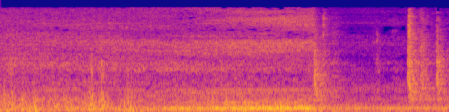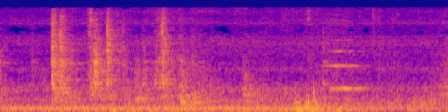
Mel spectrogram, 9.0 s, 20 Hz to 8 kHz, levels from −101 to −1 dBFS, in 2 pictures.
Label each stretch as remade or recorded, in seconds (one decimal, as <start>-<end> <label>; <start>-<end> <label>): 0.0-3.0 recorded; 3.0-3.8 remade; 3.8-9.0 recorded

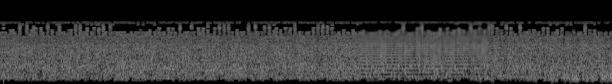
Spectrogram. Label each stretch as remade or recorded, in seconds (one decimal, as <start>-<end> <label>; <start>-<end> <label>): 0.0-3.6 recorded; 3.6-4.9 remade; 4.9-6.1 recorded

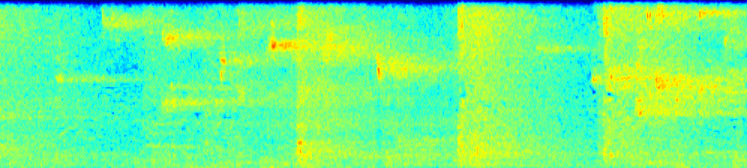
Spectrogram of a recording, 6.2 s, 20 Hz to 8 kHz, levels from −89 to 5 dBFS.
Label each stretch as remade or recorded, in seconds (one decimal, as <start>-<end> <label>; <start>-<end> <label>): 0.0-2.0 recorded; 2.0-3.8 remade; 3.8-6.2 recorded

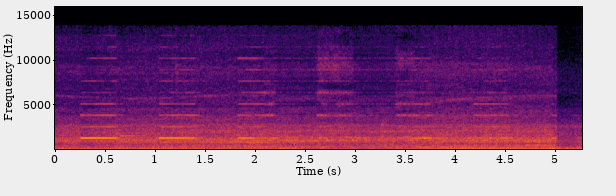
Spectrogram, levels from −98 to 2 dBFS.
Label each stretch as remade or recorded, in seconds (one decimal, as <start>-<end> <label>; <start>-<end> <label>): 0.0-2.1 recorded; 2.1-3.6 remade; 3.6-5.3 recorded

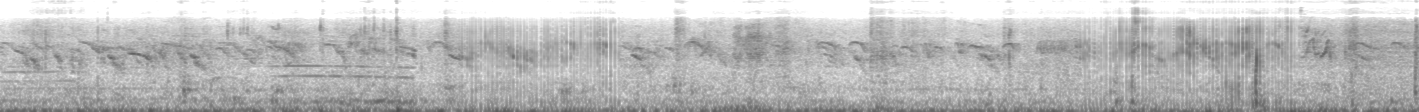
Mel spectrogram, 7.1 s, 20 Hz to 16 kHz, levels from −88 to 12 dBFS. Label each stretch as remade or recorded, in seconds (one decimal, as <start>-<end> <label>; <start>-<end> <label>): 0.0-2.3 recorded; 2.3-3.1 remade; 3.1-5.4 recorded; 5.4-6.5 remade; 6.5-7.1 recorded

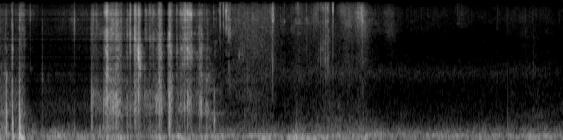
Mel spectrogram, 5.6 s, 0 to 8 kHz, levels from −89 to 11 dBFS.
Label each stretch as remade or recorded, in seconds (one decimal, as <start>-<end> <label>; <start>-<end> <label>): 0.0-2.1 remade; 2.1-5.6 recorded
